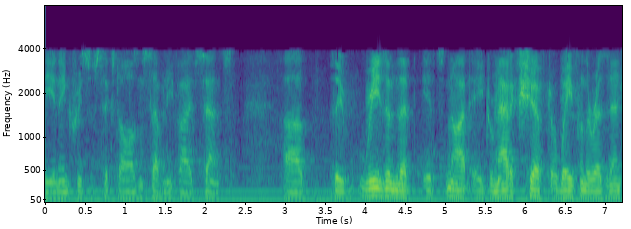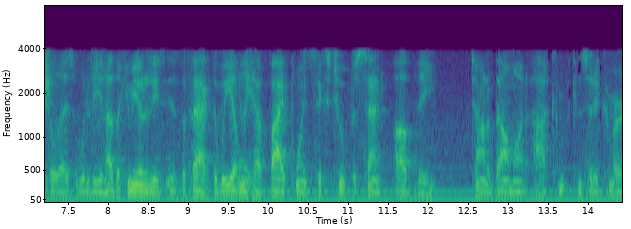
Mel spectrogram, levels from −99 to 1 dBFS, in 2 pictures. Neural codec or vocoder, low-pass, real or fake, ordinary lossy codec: none; 7.2 kHz; real; AAC, 16 kbps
